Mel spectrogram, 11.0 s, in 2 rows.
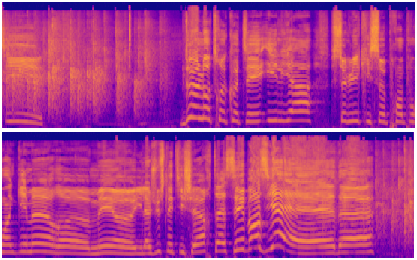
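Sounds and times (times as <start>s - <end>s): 
applause for the co-host: 0.0s - 2.4s, 9.9s - 10.9s
speech: 0.1s - 0.8s, 2.4s - 10.7s.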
